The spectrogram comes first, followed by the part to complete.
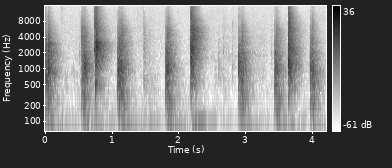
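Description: Hand claps played as a rhythmic body-percussion beat by several people, about three sharp claps a second in a repeating groove, some falling in quick pairs.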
